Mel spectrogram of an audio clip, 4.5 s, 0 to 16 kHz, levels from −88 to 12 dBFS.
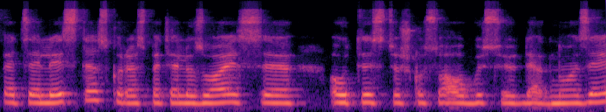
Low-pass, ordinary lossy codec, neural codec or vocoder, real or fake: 14.4 kHz; Opus, 32 kbps; none; real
